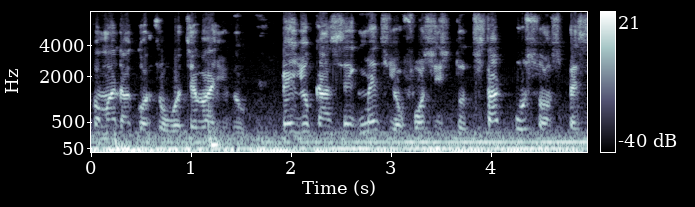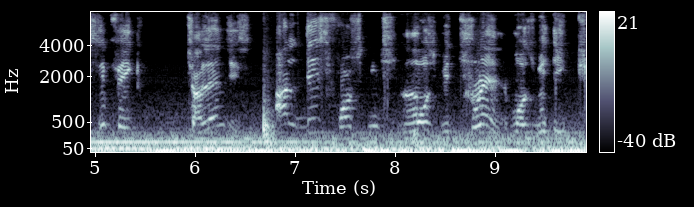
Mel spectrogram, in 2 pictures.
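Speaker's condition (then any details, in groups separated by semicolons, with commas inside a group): No condition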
